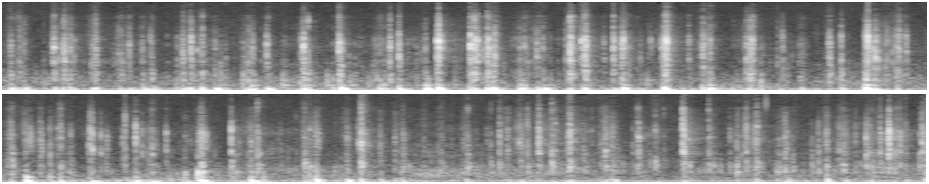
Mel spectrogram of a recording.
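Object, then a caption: Plastic computer keyboard. Fingertips tap and press the keys of a full-size black plastic computer keyboard held upright by the microphone. The result is a quick, uneven run of short, dry clicks with bright edges and almost no ring, over a steady low rumble.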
